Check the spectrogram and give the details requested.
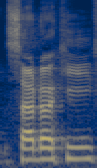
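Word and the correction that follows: Sarkodie: for sure. – Sakodi, from Ghana. – I always say his name wrong. – Yeah, Sakodi, yeah, from Ghana. – He's always calling him Sardoki. Sakodi, for sure, from Ghana.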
